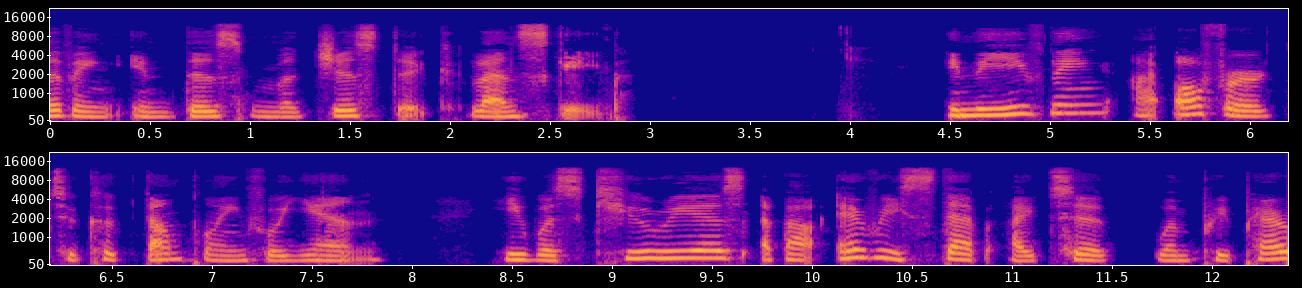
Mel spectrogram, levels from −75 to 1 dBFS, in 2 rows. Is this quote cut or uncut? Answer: uncut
